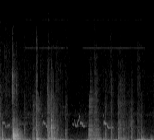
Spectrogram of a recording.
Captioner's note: door closing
